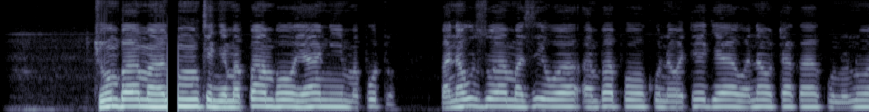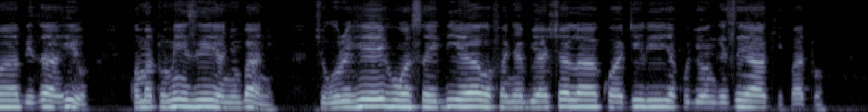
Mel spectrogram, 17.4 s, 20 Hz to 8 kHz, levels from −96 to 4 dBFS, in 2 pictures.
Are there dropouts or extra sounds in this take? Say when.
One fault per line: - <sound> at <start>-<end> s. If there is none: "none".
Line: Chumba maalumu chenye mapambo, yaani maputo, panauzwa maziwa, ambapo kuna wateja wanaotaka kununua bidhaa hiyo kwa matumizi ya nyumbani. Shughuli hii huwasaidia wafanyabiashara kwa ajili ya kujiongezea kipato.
- dropout at 1.7-1.8 s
